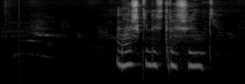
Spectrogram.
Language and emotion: Russian, sad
